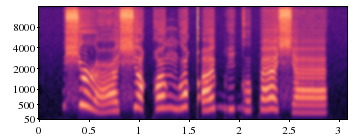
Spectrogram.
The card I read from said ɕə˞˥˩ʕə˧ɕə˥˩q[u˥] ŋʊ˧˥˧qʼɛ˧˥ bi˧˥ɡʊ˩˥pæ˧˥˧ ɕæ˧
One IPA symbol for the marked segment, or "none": ʊ˥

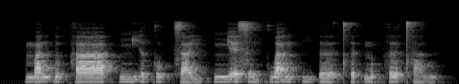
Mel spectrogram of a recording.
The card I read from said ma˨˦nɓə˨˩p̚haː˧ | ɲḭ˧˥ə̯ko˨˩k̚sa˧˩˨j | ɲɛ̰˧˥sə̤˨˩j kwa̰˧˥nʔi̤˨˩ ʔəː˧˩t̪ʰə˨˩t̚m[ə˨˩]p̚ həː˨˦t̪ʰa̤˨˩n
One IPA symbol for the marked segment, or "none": ə˦˥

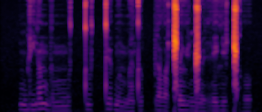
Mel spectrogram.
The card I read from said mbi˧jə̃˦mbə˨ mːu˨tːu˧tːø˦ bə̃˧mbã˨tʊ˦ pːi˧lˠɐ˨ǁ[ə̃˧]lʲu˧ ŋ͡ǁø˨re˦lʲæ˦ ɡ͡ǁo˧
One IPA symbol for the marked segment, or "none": ə̃˦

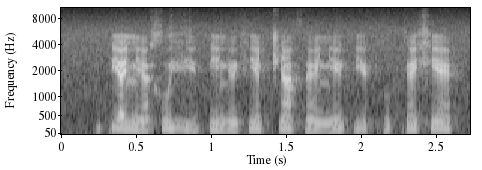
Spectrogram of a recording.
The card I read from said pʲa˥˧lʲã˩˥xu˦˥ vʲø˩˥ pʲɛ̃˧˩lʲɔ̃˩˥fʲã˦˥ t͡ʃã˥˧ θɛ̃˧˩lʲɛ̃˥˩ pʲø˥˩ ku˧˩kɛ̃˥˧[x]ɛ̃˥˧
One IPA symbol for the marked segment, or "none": xʲ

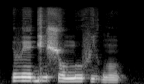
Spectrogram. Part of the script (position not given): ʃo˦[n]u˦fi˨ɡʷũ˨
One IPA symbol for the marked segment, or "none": m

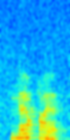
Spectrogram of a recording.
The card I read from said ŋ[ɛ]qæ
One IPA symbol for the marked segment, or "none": æ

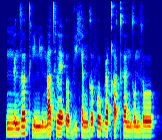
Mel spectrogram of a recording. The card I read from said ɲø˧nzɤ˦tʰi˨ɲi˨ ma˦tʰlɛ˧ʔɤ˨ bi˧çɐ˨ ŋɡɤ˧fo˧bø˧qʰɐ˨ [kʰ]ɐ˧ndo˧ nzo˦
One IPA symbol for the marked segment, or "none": kʰ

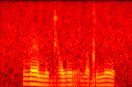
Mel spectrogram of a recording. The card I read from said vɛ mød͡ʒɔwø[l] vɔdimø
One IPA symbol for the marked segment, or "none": r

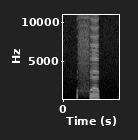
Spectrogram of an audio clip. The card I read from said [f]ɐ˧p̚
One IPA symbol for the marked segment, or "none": f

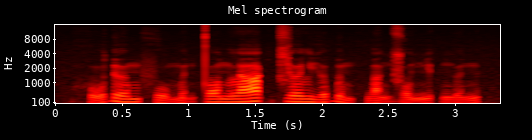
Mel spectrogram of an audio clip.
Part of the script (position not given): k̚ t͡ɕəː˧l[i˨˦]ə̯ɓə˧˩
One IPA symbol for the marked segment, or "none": i˨˦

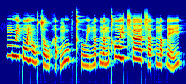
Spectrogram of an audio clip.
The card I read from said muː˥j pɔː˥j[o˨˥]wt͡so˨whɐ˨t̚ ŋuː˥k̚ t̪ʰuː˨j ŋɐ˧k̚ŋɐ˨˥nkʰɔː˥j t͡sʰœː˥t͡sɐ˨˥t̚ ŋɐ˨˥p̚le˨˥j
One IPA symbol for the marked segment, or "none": o˨˥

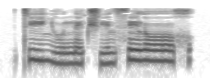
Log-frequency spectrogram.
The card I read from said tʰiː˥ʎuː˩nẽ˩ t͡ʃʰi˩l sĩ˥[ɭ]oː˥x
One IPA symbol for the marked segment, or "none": l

